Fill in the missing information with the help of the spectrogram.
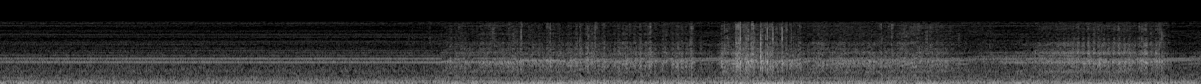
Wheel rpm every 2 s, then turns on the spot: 0, 0, 20, 30, 30, 20.
4-12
